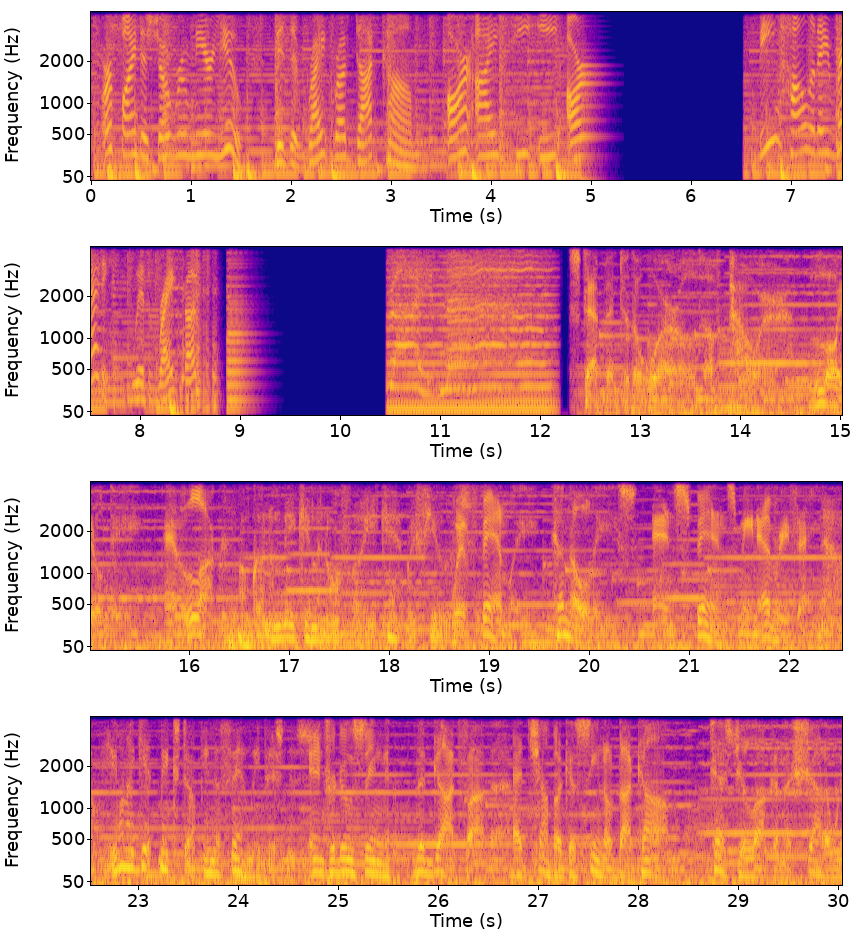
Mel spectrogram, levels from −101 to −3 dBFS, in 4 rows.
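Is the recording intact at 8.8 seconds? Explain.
No. From 8.38 to 8.88 s the audio turns choppy and robotic, with about half the span patched over: this is repeated packet loss, each missing piece concealed by extending the previous sound. Then, from 8.90 to 10.48 s, a fading buzz or hiss gives way to about 1.1 s of silence, likely a long network dropout.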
